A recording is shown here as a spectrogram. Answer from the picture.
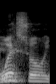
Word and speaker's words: hueso: Sí, Para nosotros, si hay una H y después hay un diptongo, es decir, hay dos letras juntas, unidas en la misma sílaba, como sí. hueso, hielo, ¿vale? Hielo. Se mezclan Vale. con un sonido inicial que parece más, en el caso de hueso, parece más como un sonido W, como hueso, Hueso.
